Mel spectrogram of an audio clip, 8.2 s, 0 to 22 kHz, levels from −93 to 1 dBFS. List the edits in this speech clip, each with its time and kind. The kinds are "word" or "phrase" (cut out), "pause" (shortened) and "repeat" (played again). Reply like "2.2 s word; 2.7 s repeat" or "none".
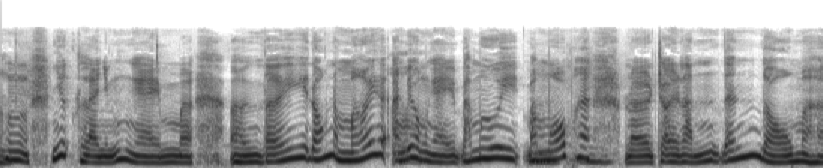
2.6 s word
